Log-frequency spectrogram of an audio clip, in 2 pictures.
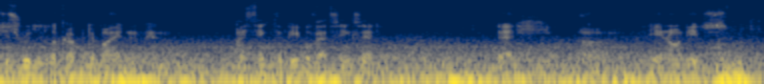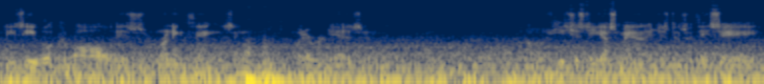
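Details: Adult man who had severe stuttering that still crops up, with stammering and hesitations; stuttering.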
